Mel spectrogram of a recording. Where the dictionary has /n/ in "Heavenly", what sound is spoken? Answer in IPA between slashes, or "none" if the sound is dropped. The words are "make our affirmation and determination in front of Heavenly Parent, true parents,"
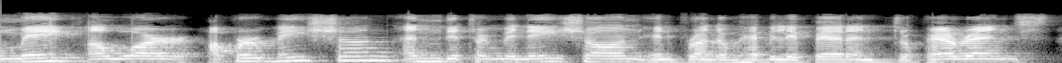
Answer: none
